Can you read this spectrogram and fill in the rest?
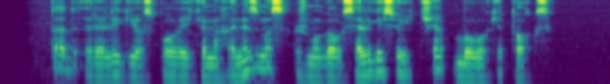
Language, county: Lithuanian, Telšiai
